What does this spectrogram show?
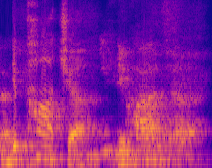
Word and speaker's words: departure: Right, ডিপারচার, ডিপারচার। আকাশ আমরা এটাকে কি বলবো? ডিপারচার। রিভানা কি বলবো? ডিপারচার। আর উচ্চারণটা করবো না, বলো ডিপারচার, ডিপারচার।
